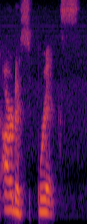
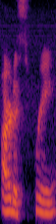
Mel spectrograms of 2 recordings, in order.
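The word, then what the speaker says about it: Artesprix: es p RI ex art it looks like artists bricks but it's pronounced artists free Anna or you can just type go to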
